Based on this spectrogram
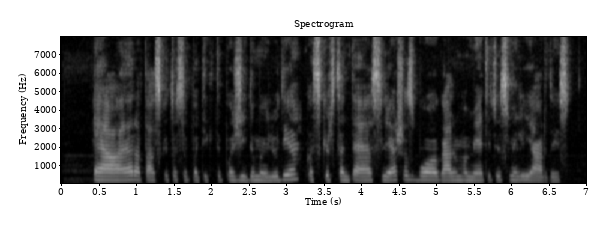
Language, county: Lithuanian, Vilnius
